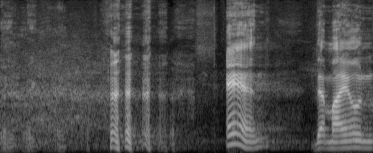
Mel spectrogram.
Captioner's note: laughing; audience laughing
